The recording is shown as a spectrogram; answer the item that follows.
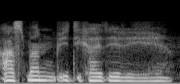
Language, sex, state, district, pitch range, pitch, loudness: Hindi, female, Arunachal Pradesh, Papum Pare, 160-185 Hz, 175 Hz, -16 LUFS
